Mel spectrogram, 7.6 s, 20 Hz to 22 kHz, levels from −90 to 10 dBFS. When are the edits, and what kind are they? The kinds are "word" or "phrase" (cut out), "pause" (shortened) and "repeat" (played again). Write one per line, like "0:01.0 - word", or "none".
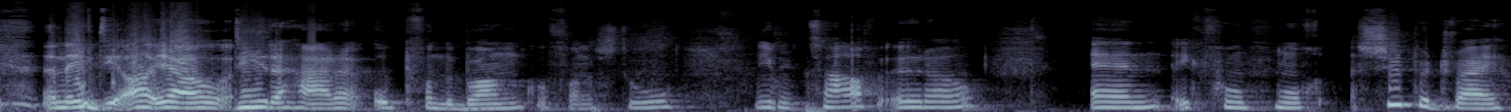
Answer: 0:01.2 - word
0:03.9 - word
0:05.9 - word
